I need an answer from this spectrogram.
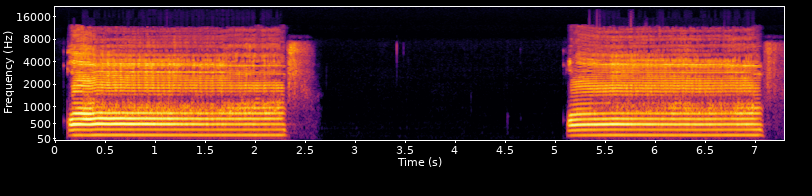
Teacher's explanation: Qaf is from the bold letters. Always we'll say it bold and heavy with the full mouth. Originate when the back of the tongue rises and touches the soft palate.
